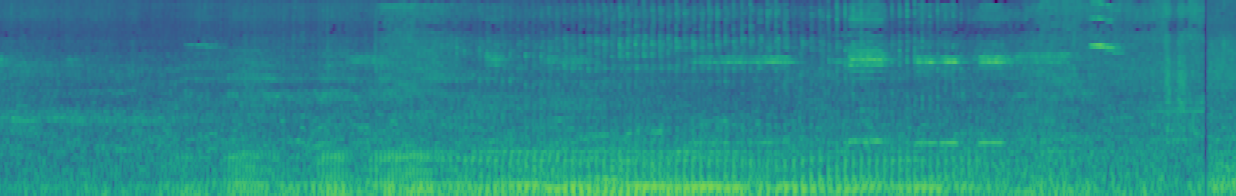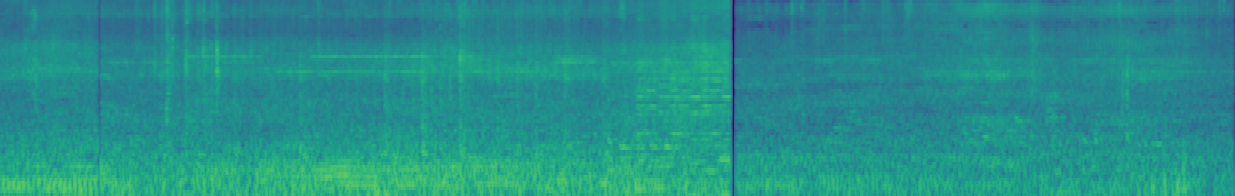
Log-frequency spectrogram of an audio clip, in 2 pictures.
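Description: Busy street traffic: motorcycle and auto-rickshaw engines running close by, loudest a few seconds in, with short horn honks about halfway and again near the end, and people talking in the background.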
